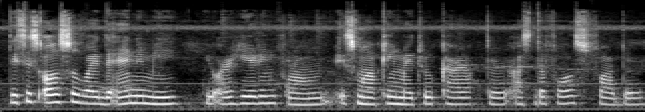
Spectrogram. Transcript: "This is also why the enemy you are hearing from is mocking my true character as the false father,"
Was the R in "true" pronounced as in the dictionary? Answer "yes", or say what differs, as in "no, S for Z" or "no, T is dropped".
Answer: yes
